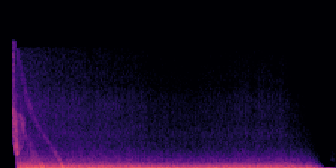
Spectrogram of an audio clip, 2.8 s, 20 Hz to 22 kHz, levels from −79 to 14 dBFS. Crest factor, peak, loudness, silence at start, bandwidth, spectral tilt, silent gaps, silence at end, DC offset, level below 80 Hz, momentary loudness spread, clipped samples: 12 dB; -10 dBFS; -23 LUFS; 0.1 s; 16 kHz; -7 dB/octave; none; 0 s; under 0.1%; -28 dBFS; 2 LU; under 0.1%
